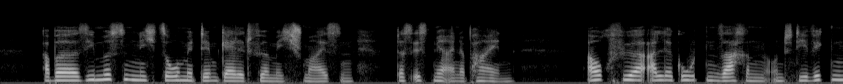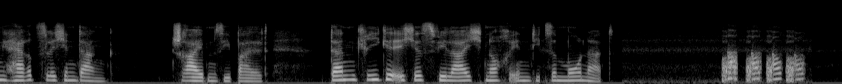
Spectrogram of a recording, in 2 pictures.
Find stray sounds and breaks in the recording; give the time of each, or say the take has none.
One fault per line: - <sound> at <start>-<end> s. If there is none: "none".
- dropout at 13.8-13.9 s
- laugh at 15.6-16.5 s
